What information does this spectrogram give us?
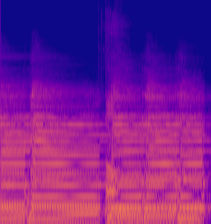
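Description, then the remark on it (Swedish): A distorted electric guitar with the pickup selector in the in-between position, combining the humbucker and the middle pickup, plays sustained, harmonically rich chords, with new strums around the half-second, one-and-a-quarter and later marks, loud and steady with no voices. “Och här är mittemellan.”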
